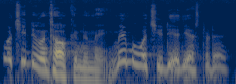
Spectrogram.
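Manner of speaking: quick, soft mock reproach rising high; fast, high-pitched accusing questions, put on; imagined scolding God. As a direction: play God holding a grudge, hurried and hushed. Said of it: "you could hear him say".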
